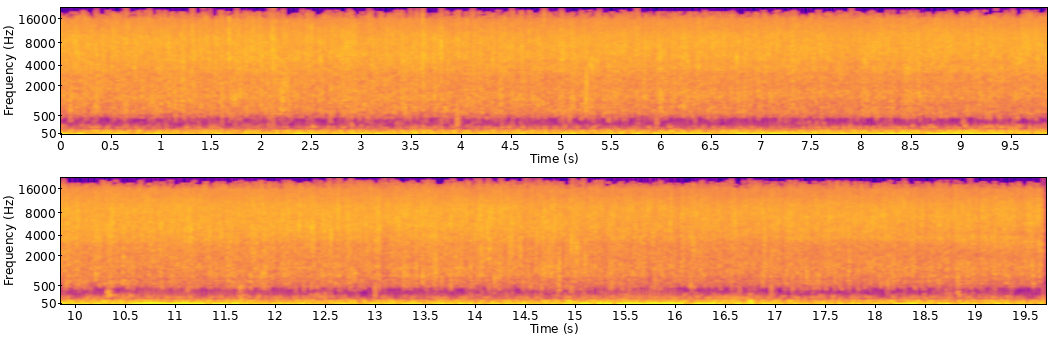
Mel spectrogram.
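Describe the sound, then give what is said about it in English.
Steady, constant rain made with soapsuds hisses evenly for the whole stretch, a dense wash of fine patter with a couple of slightly heavier surges, and no voices. “Constant steady rain.”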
